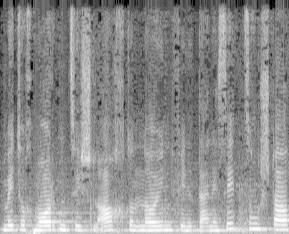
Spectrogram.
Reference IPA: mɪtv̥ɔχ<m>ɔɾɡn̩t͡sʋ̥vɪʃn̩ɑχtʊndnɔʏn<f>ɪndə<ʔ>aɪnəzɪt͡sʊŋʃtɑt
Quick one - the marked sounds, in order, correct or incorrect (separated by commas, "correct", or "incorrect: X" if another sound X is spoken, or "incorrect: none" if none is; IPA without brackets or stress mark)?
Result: correct, correct, incorrect: t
